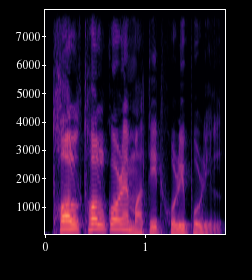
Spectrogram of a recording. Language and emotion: Assamese, neutral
